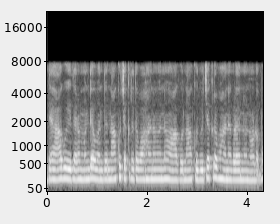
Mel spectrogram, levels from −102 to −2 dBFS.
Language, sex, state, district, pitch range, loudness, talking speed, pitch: Kannada, female, Karnataka, Bangalore, 185-195 Hz, -13 LUFS, 180 wpm, 190 Hz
